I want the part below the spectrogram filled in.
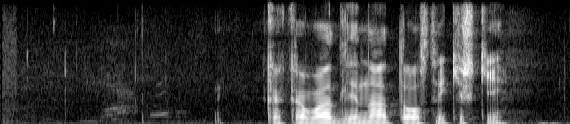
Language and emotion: Russian, neutral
